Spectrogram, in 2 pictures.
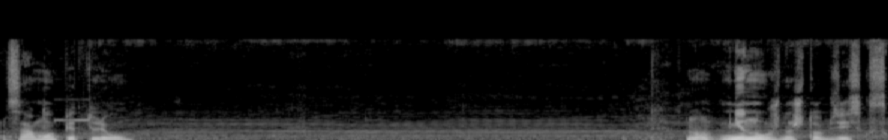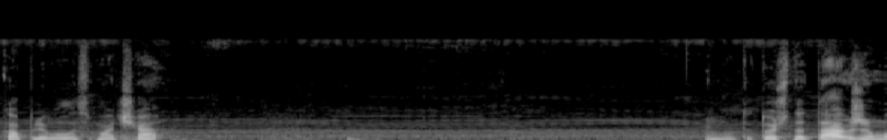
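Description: Electric clippers hum softly.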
